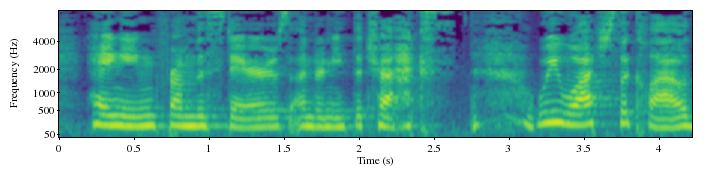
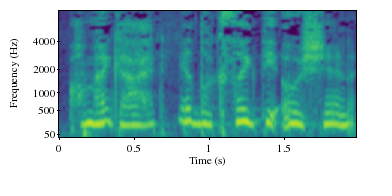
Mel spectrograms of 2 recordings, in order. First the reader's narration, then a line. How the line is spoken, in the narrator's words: I whispered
